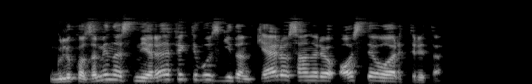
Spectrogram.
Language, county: Lithuanian, Vilnius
